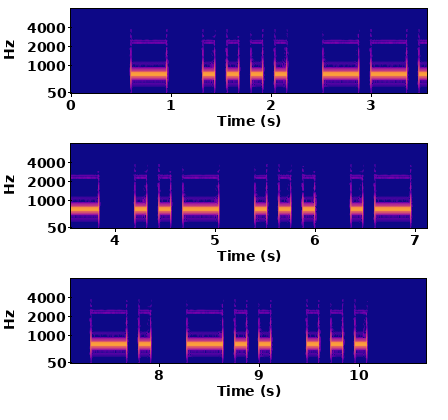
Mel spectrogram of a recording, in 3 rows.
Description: Morse code, heard as a keyed tone, about 10 wpm, 700 Hz. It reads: THOUSANDS
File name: Book One / 01-Chapter 1 - 10 WPM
